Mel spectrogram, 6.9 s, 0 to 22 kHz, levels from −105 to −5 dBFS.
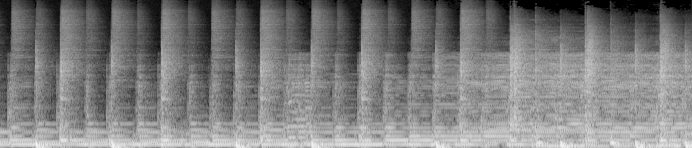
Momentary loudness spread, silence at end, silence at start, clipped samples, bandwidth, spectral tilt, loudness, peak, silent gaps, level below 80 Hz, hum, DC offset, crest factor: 4 LU; 0 s; 0 s; under 0.1%; 19.5 kHz; -5 dB/octave; -21 LUFS; -4 dBFS; none; -26 dBFS; none; under 0.1%; 16 dB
